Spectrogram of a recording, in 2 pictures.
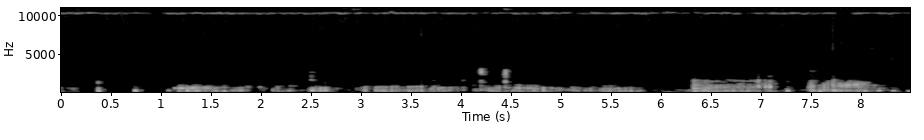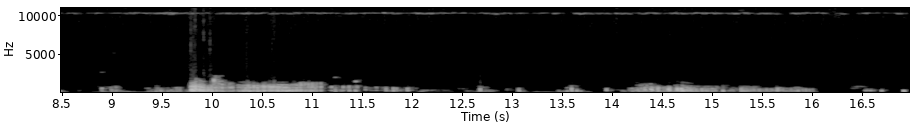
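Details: Stomach growling after skipping breakfast: bursts of gurgling, rumbling bowel sounds from an empty stomach; normal hunger borborygmi.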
